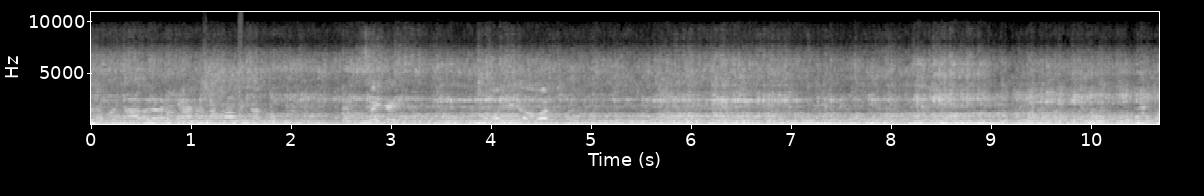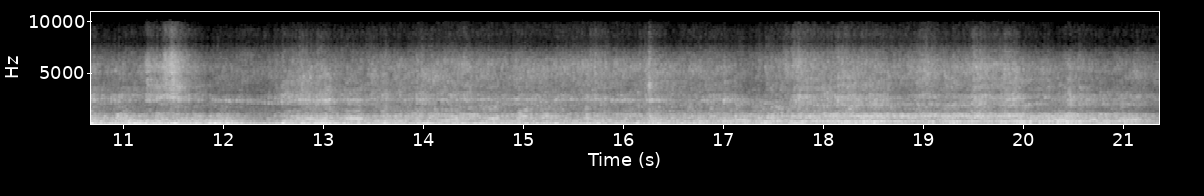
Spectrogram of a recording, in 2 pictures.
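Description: Dry plant stalks crackle and rustle as they are fed into a threshing machine.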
